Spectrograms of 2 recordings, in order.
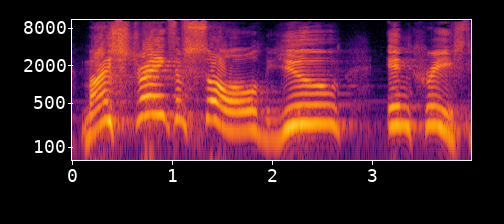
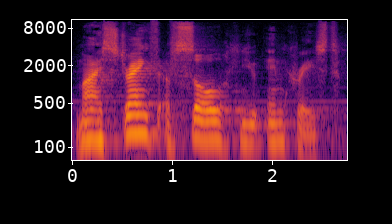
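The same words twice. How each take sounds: First: Very slow, higher, louder, each word leaned on; slow emphatic quote. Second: Said in the usual way. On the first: Shown as a demonstration. Preacher stressing the verse to the congregation, slow and emphatic. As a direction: savour "My strength of soul you increased" word by word. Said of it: "look what David writes". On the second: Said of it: "In verse three it says".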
